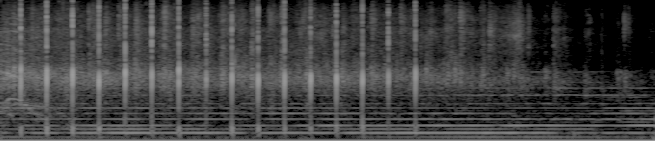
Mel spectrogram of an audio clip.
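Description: Congregation clapping, sharp claps at about four a second that die away near the end, over sustained chords of background music.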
